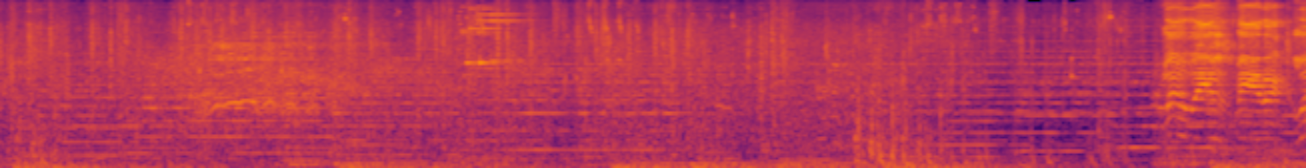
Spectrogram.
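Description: Horse neighs and galloping hoofbeats from the Petz Horse Club video game sound loud and steady under a constant layer of game music, with a burst of brighter clatter near the end.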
